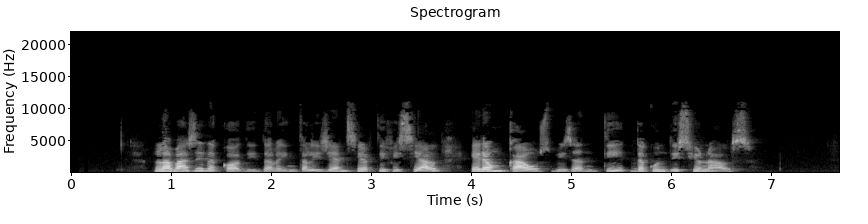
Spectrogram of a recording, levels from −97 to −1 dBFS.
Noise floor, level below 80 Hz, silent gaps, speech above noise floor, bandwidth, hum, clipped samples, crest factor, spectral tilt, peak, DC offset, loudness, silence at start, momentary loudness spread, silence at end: -83 dBFS; -88 dBFS; none; 55 dB; 10.5 kHz; none; under 0.1%; 22 dB; -4.5 dB/octave; -6 dBFS; under 0.1%; -28 LUFS; 0.85 s; 13 LU; 0.95 s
